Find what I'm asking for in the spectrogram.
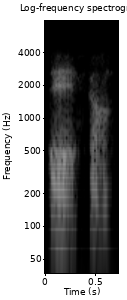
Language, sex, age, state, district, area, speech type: Nepali, male, 30-45, West Bengal, Darjeeling, rural, conversation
